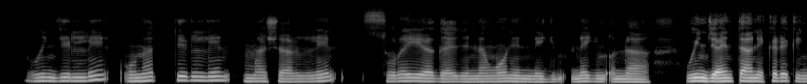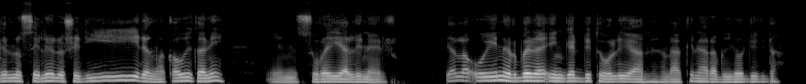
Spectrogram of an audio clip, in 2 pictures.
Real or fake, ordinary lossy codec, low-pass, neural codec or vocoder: fake; none; 19.8 kHz; vocoder, 44.1 kHz, 128 mel bands every 512 samples, BigVGAN v2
